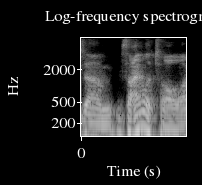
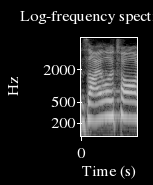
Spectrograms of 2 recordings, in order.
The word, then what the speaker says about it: xylitol: Kate, you mentioned xylitol.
